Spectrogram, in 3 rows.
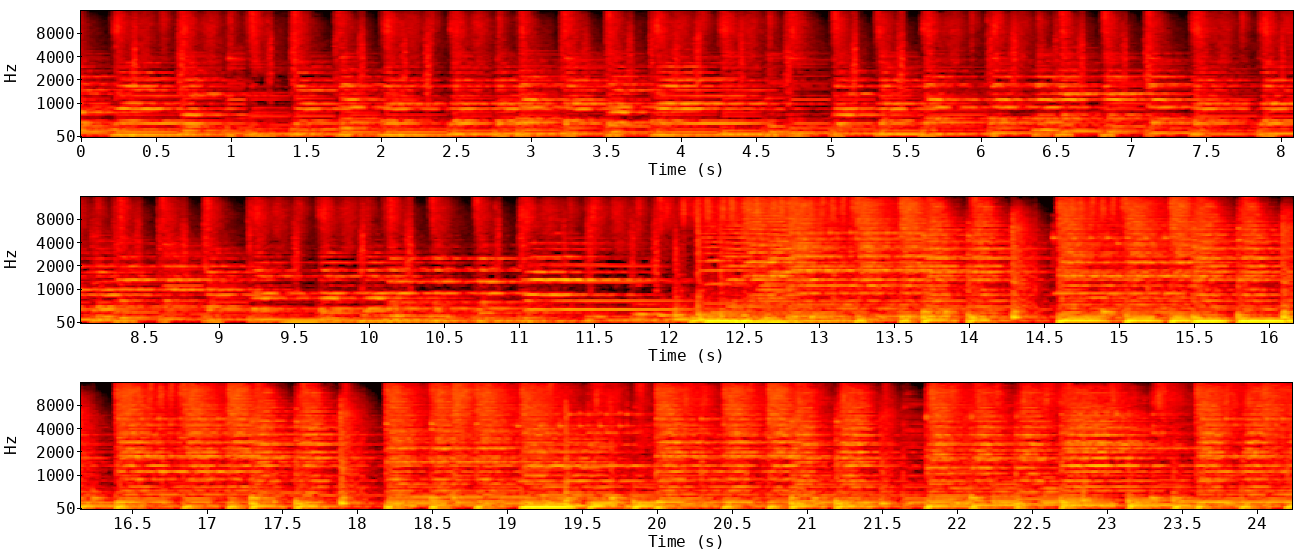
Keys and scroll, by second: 17.4 ., 17.6 5, 17.8 Return.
